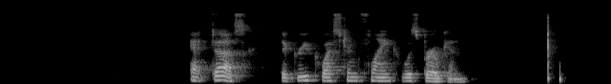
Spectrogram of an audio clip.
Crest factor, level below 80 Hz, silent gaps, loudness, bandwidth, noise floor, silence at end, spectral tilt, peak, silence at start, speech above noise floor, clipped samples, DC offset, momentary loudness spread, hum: 26 dB; -76 dBFS; none; -29 LUFS; 11.5 kHz; -86 dBFS; 0.5 s; -5 dB/octave; -6 dBFS; 1.9 s; 58 dB; under 0.1%; under 0.1%; 13 LU; none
